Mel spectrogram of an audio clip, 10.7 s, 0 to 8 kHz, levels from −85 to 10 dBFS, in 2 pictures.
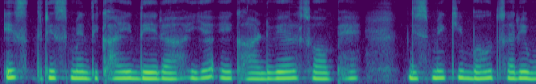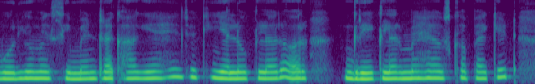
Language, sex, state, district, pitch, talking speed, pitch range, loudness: Hindi, female, Jharkhand, Deoghar, 225 Hz, 190 wpm, 220-235 Hz, -16 LUFS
